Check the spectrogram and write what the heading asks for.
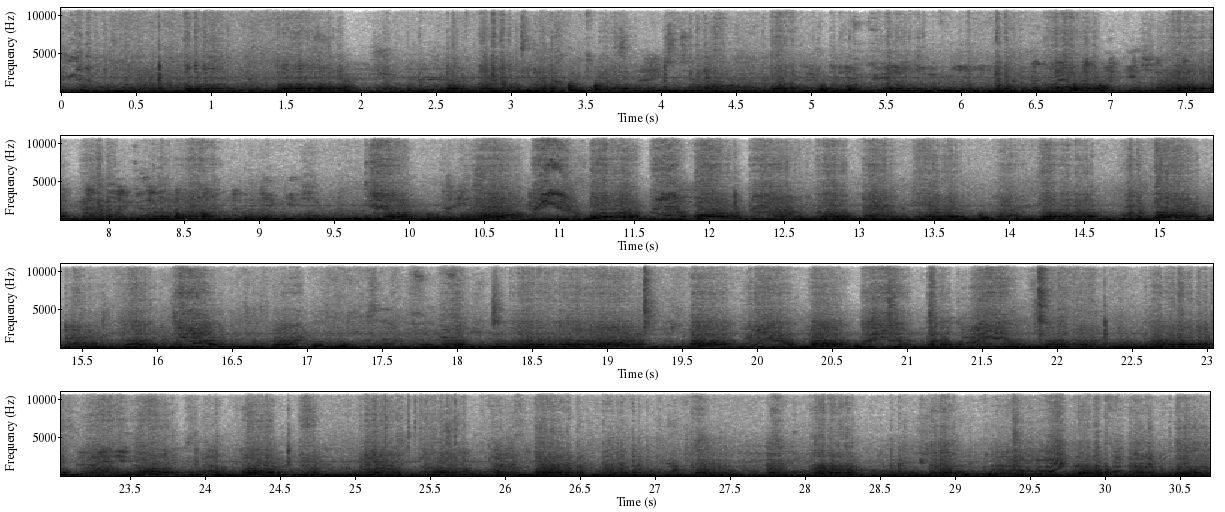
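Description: Steady rumble of rail running noise heard inside a passenger train carriage, while a freight train of container and tank wagons rolls past close alongside.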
